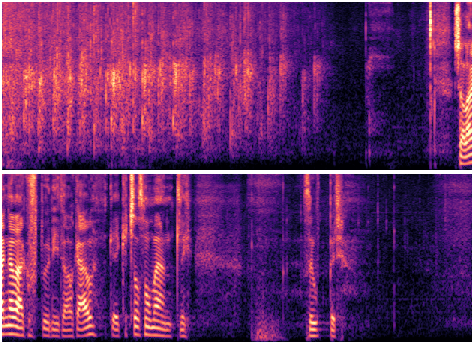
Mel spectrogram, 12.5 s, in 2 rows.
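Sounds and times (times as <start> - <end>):
audience applause: 0.0 - 4.4
speech: 6.1 - 9.0, 10.4 - 10.9.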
